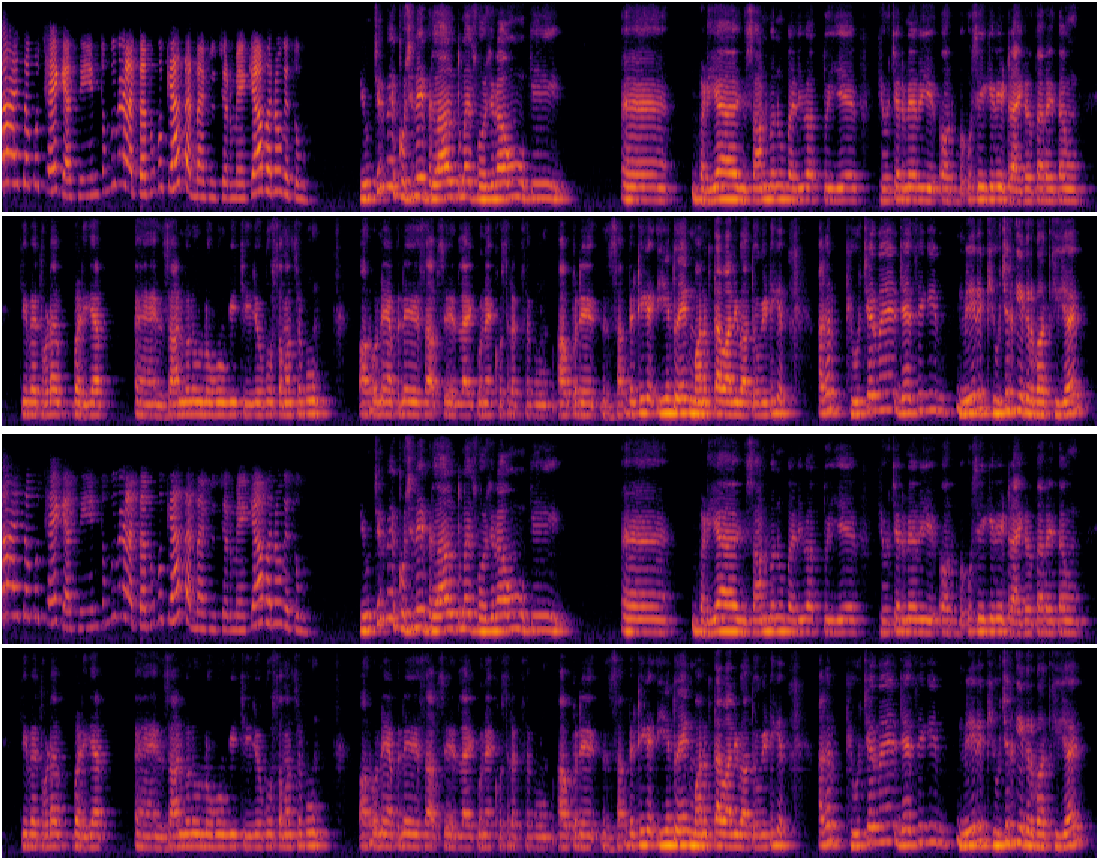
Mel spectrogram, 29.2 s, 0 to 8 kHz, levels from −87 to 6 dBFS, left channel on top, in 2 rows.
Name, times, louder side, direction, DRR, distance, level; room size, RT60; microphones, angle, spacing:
voice 1, 0.0-4.1, left 6 dB, 70° left, 0.6 m, -28 dB
voice 2, 4.8-7.5 8.3-8.9 9.2-11.4 11.7-14.4 14.9-16.0 16.4-18.9 19.4-29.0, left 1 dB, 30° left, 1.1 m, -26 dB
14.5 x 5.2 x 3.5 m
head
